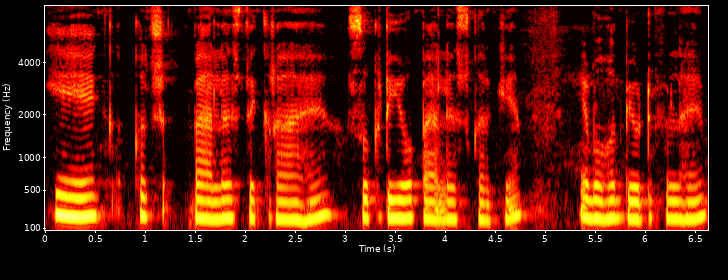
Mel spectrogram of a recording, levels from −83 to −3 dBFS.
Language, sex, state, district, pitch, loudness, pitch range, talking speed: Hindi, female, Uttar Pradesh, Varanasi, 190 Hz, -24 LUFS, 180-210 Hz, 125 wpm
